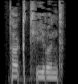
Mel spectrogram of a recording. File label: "taktierend", German; adjectives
